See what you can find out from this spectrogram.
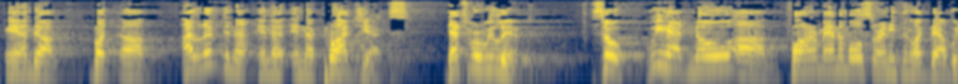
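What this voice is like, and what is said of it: Ukrainian Eastern European accent. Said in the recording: “This happened in Ukraine, which is Eastern Europe, and that's where I grew up. You can probably tell by the accent.”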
